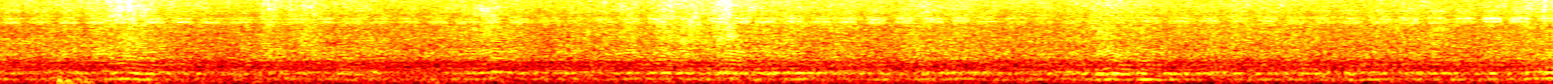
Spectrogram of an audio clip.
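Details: Bees swarming out of their hive make an unbroken droning buzz, many overlapping wingbeats forming a low, rich hum with brief brighter passes of individual bees flying near.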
